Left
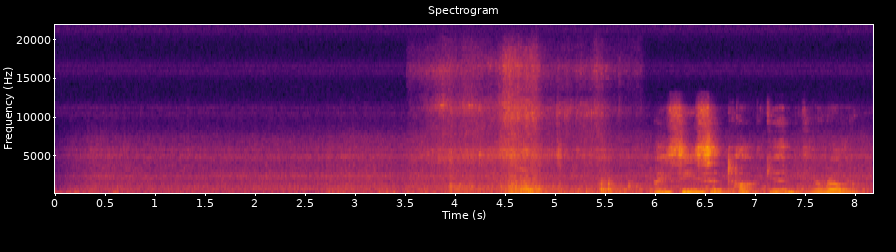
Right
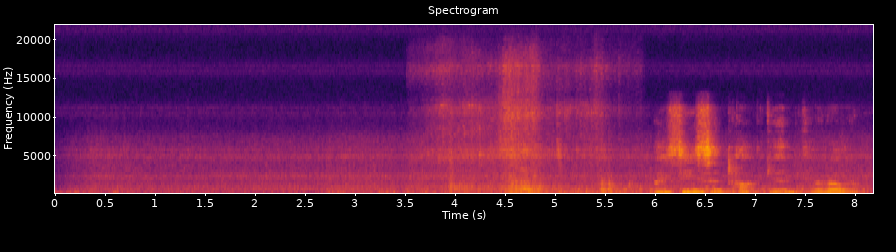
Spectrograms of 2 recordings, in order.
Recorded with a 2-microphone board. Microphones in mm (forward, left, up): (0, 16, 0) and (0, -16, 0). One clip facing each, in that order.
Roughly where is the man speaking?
Left.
